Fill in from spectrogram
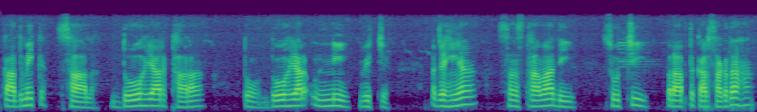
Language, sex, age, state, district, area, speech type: Punjabi, male, 30-45, Punjab, Fatehgarh Sahib, rural, read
